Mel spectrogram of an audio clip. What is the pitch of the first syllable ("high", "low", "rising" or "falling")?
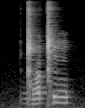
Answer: high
